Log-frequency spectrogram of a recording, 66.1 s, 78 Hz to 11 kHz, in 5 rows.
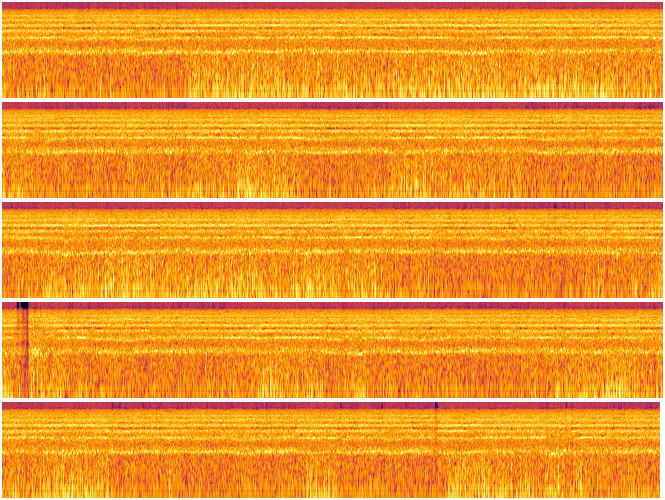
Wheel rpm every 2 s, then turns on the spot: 230, 220, 220, 230, 220, 230, 230, 230, 230, 230, 230, 230, 230, 220, 210, 220, 230, 230, 230, 210, 190, 230, 230, 230, 230, 230, 230, 220, 230, 220, 230, 230, 230.
none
